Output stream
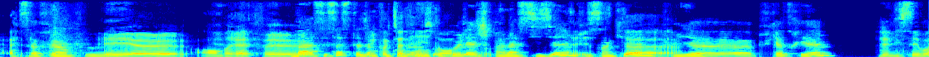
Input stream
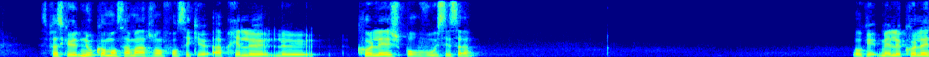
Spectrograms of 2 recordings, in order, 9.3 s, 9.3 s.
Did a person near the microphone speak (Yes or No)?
Yes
